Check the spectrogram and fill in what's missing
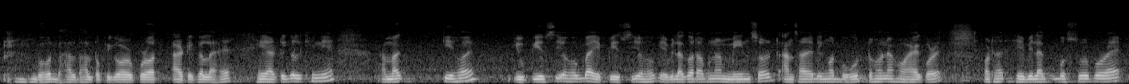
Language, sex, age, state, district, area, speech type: Assamese, male, 45-60, Assam, Morigaon, rural, spontaneous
